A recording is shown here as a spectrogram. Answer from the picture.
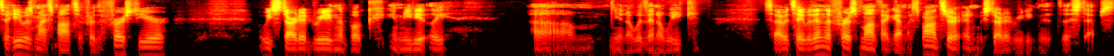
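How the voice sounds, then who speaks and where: Big swings in loudness mark this man's fairly quick speech in an American accent, captured in a very clean recording with a silent background. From New Jersey. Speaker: recovering alcoholic sharing story. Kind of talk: personal testimony interview. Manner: halting, with fillers.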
